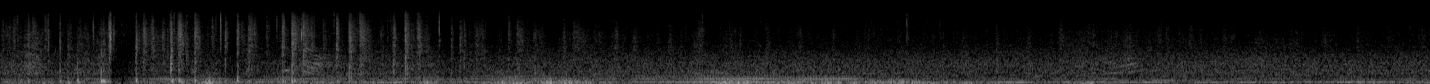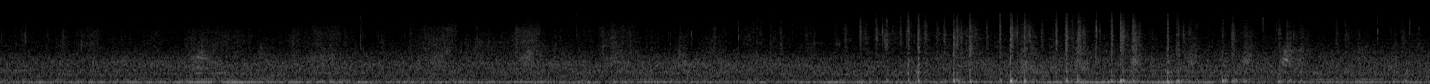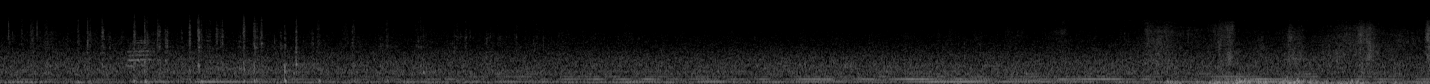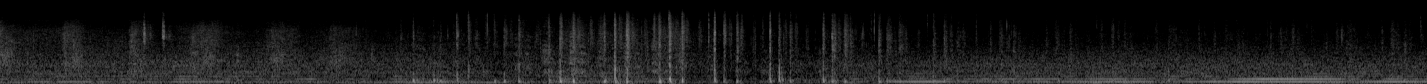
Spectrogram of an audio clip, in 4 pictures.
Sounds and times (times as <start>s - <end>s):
Clip-clop: 0.0s - 35.7s, 36.6s - 57.1s.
